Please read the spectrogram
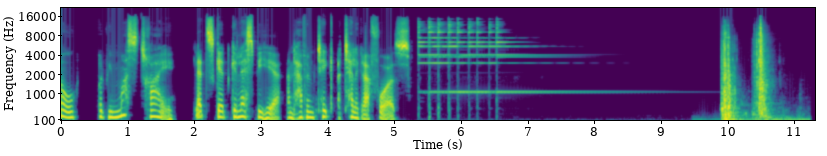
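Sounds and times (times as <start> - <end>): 
speech: 0.0 - 5.8
hand bell rung to summon a servant: 5.3 - 9.4.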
